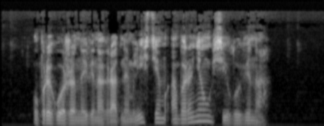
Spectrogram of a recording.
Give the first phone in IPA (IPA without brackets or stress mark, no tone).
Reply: u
